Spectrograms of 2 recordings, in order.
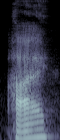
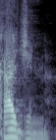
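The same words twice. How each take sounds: First: The second syllable carries strong stress. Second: The second syllable carries no stress. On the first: The speaker calls it wrong. "I was saying hygiene by putting an emphasis to the second part of the word" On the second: The speaker calls it right. "it doesn't have any emphasis at all. It's hygiene, and that's it"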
